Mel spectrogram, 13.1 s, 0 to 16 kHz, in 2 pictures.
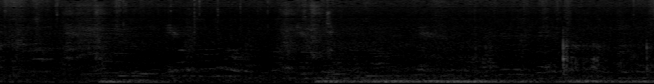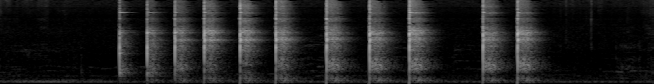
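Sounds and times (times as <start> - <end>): hammer striking metal: 7.8 - 12.0.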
